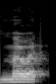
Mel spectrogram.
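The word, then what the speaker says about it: Moët: arm now that's it you pronounce the consonant if there's a vowel after it so it would be lil a block but nope the full name of the mode champagne is moet and Chandon notation doll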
